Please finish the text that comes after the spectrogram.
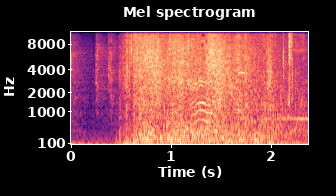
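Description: Cluster bombs going off in The Binding of Isaac: Afterbirth+, a loud dense rumble of overlapping blasts that starts abruptly and holds steady, close and full, with a voice talking beneath it.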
